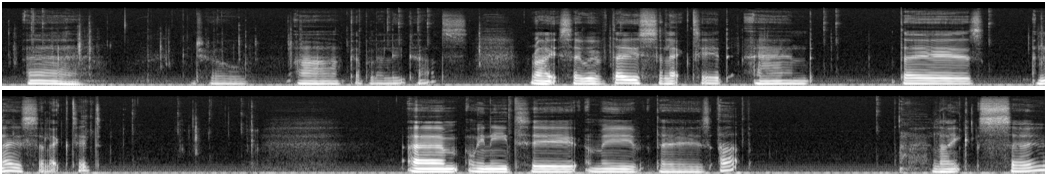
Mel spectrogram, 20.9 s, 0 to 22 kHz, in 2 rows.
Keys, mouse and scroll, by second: 0.7 ctrl+z, 2.8 ctrl+r, 5.6 scroll up 2, 6.1 shift+middle click, 8.1 alt+shift+click, 9.7 alt+shift+click, 11.1 scroll down 2, 11.6 middle click, 12.4 shift+middle click, 15.4-19.1 drag.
